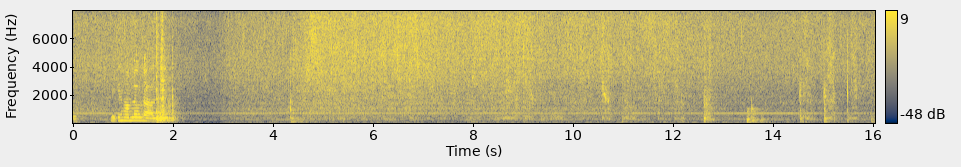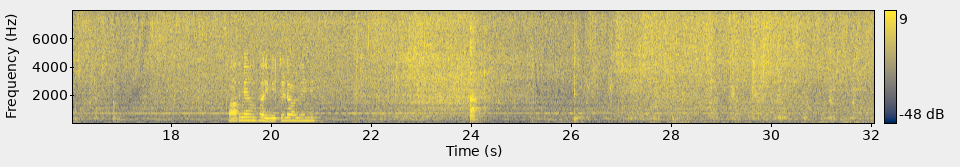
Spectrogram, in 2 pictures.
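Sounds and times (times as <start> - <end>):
spices sizzling in hot oil: 0.0 - 32.0
wooden spoon scraping and knocking pan: 14.6 - 17.0.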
